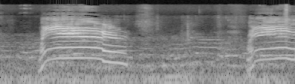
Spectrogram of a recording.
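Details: A hungry stray cat that turns up daily for milk calls with one long meow that rises, holds and drops, then a second meow begins; faint low hum throughout.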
